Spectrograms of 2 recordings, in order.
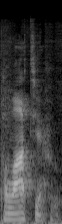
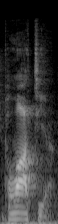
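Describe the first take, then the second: First: The name ends with a Hebrew-sounding '-yahu'. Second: The name ends with an English-sounding '-tia'. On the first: "In Hebrew, this would be a little bit different" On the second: "I'll just pronounce it the way it's written here in English"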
